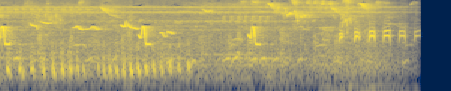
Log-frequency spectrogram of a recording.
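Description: Birds chirping and whistling in short, scattered calls over a steady, thin, high-pitched whine and a low, rapid pulsing. Near the end comes a quick run of four or five repeated notes, then the sound cuts off.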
